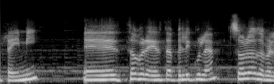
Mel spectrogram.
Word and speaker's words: Raimi: de champ reina osa se escribe sam raimi pro 6 y sam reimi sobre esta película sólo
